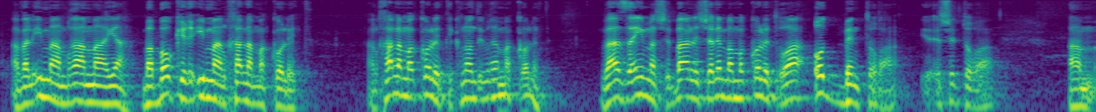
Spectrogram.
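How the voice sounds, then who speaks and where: A man preaching a sermon through stories, talking emphatically and building to impassioned shouts. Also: fairly high pitch, gravelly. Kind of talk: sermon storytelling.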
